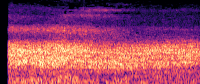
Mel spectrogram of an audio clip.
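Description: A steady rushing noise that eases slightly toward the end.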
